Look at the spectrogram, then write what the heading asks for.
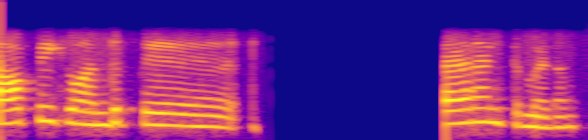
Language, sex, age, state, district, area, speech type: Tamil, female, 30-45, Tamil Nadu, Chengalpattu, urban, conversation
